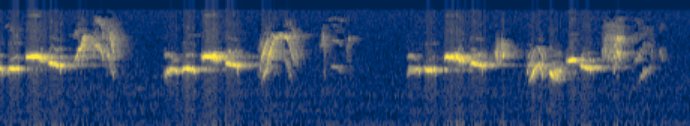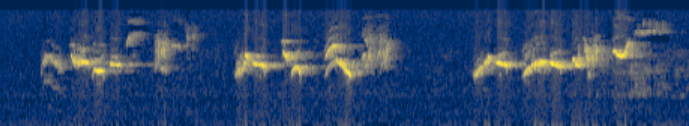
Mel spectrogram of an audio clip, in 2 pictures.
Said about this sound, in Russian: Когда певчий дрозд с самкой уже построил гнездо, отложили они там яички, вот у него начинается самая красивая песня.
